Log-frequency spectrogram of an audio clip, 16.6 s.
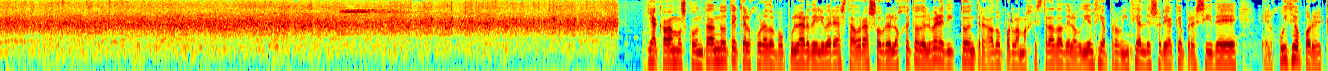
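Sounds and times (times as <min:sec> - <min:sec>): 
large indoor sports hall crowd clapping: 0:00.0 - 0:07.8
speech: 0:08.1 - 0:16.5.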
